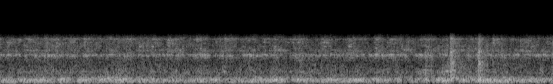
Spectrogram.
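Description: Train running along the line, heard from inside the driver's cab: a steady low rumble with a thin, steady high whine over it, and two sharp clicks near the end.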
